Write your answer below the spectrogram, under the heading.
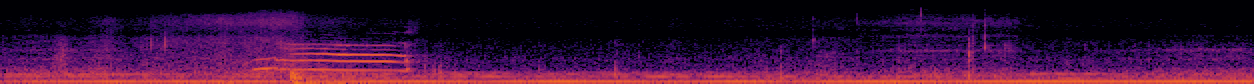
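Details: A male Ragdoll cat, playing with a fuzzy ball puzzle indoors, gives one brief meow that climbs in pitch and ends abruptly over a constant low indoor hum, with a few faint knocks and clicks.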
